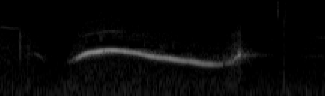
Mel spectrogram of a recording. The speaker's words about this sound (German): Dr. Hart pfiff leise durch die Zähne.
